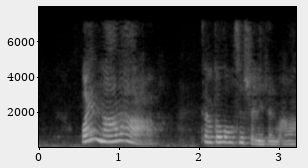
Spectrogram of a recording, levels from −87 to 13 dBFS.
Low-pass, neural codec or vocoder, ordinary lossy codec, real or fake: 7.2 kHz; codec, 24 kHz, 0.9 kbps, WavTokenizer, small release; MP3, 48 kbps; fake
